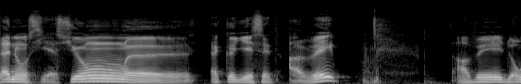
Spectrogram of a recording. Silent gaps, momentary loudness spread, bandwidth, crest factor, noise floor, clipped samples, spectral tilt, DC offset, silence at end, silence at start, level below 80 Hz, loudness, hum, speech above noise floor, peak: none; 19 LU; 13.5 kHz; 18 dB; -53 dBFS; under 0.1%; -5 dB/octave; under 0.1%; 0 s; 0 s; -52 dBFS; -22 LUFS; none; 32 dB; -4 dBFS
